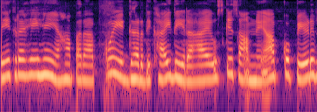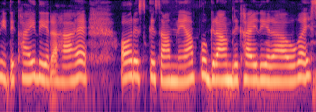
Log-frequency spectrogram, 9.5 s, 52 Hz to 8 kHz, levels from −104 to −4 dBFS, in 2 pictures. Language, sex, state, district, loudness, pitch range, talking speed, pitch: Hindi, male, Uttar Pradesh, Jalaun, -22 LUFS, 220-255 Hz, 200 wpm, 230 Hz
